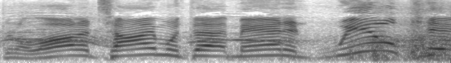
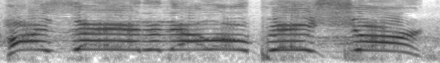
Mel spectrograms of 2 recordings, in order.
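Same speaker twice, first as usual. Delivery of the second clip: lucha libre announcer; 9 semitones higher than usual. Real, not acted. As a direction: scream the play-by-play. Surprise return in the arena.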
